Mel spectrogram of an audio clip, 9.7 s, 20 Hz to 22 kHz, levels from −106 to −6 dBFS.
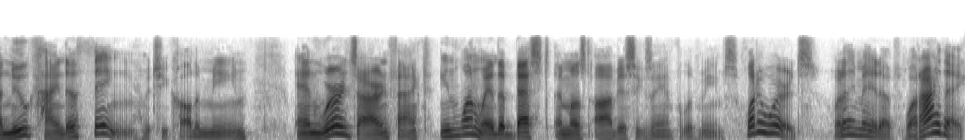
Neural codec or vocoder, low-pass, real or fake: none; 7.2 kHz; real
